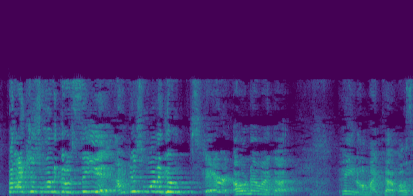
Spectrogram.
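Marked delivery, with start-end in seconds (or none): 0.1-2.3 squeaky high pleading, fast and laughing; whiny plea. Retold or imitated. To husband on the couch, a squeaky laughing plea. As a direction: beg like an eager kid. Begging husband to see pool.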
